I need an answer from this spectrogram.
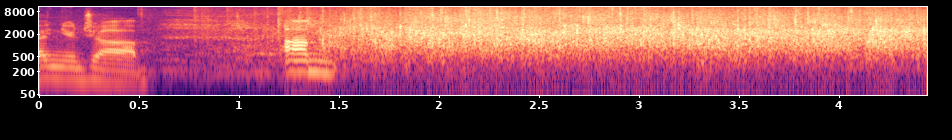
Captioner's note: crowd claps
